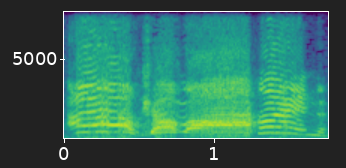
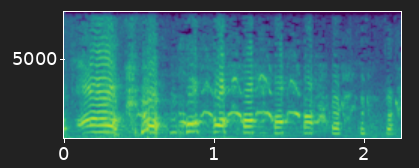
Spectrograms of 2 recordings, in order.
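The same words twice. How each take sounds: First: High, loud, slow drawn-out complaint; exasperated shout. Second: High, slow complaint breaking into laughter; laughing exasperation. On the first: Streamer shouting at a missed shot, exasperated. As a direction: wail the frustration long and loud. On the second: Streamer laughing at a missed shot, exasperated. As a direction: let the frustration dissolve into a laugh. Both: Real, not acted.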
